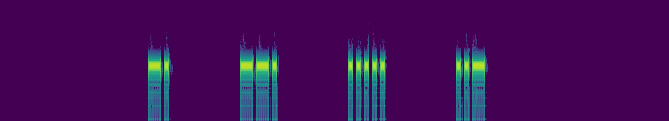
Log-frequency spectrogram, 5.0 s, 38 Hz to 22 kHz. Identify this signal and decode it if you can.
Morse code, heard as a keyed tone, about 43 wpm, spaced as for 14 wpm, 690 Hz. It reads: NG5U
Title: USA Call Signs - 4 Characters - 6x Character Spacing - 40wpm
